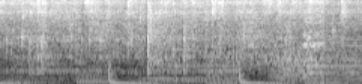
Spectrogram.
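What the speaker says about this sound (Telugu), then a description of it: "కరివేపాకు, పుదీనా వేగిన తర్వాత పచ్చిమిర్చి కూడా వేసుకోవాలి." Green chillies frying in hot oil with curry leaves and mint while making wheat rava upma, a loud crackling sizzle broken by a few quick scraping stirs, very close.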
